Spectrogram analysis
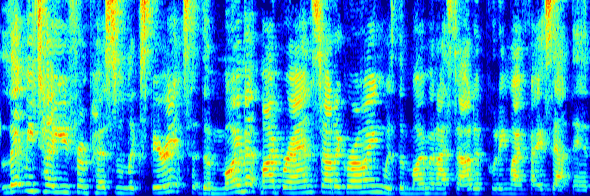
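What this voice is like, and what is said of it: Noticeable accent, fast speech. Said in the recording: “People think I talk too fast. People can't hear me. They can't understand me. I have an accent.”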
